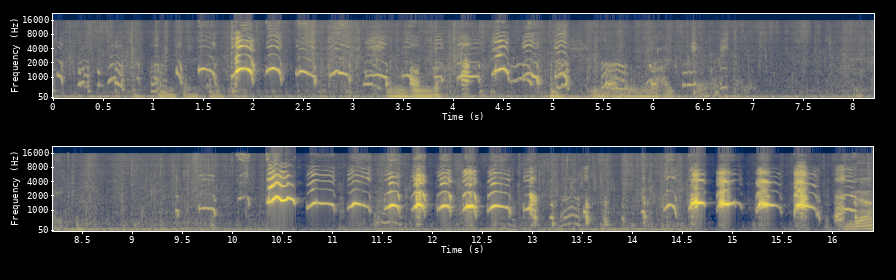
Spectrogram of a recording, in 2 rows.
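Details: Litter of field-type Labrador Retriever pups at 25 days old, first weaning meal: loud bursts of piercing, repeated whines, rapid and irregular, broken by a quieter stretch midway before another insistent volley of squeals.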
